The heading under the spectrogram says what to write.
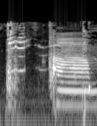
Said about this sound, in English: Do I hear your cat? Yeah.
